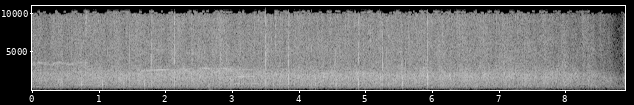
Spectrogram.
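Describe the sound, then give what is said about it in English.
Sustained applause from lawmakers in the State House legislative chamber, some standing to applaud the governor, dense, steady clapping that holds at an even level for the full nine seconds without fading. “Some lawmakers standing to applaud the governor.”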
